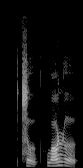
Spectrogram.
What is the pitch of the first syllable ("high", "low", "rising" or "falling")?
low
